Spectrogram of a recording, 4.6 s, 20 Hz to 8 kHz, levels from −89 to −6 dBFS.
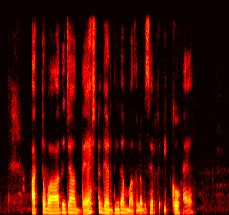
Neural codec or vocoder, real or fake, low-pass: autoencoder, 48 kHz, 128 numbers a frame, DAC-VAE, trained on Japanese speech; fake; 7.2 kHz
